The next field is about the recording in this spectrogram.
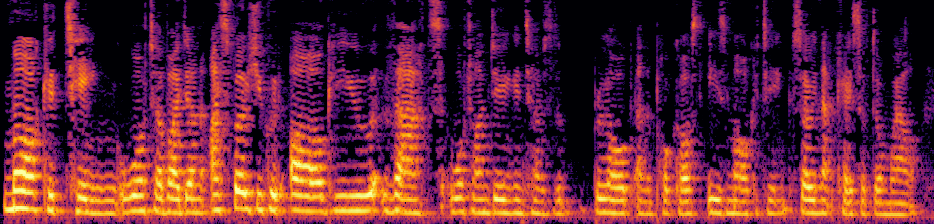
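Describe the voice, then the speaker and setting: A middle-aged woman with an English accent, chatting through her week on her own podcast. Her voice sits low and mellow, and she talks in a chatty, self-deprecating way, thinking aloud. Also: steady tone, moderate pace, hardly any pauses, a little hiss or hum. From England. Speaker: actress and podcast host. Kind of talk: casual solo podcast update.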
